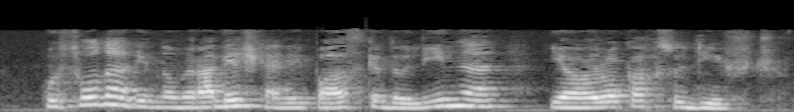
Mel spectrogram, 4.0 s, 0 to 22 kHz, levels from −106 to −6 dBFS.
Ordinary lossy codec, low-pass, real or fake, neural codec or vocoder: AAC, 32 kbps; 7.2 kHz; fake; codec, 16 kHz, 4 kbps, X-Codec, HuBERT features, trained on balanced general audio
